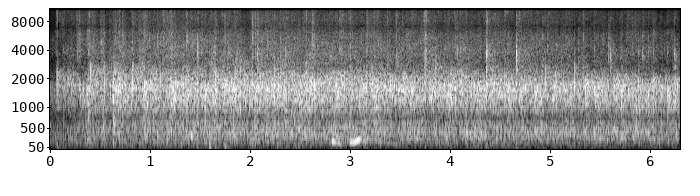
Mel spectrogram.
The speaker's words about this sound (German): Ja, einen herzlichen Applaus für Thomas Barth.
